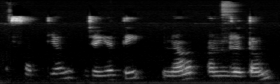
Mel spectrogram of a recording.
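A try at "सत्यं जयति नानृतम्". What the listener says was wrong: Again, you are putting more, it has to be more soft. It should not be with so much friction.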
